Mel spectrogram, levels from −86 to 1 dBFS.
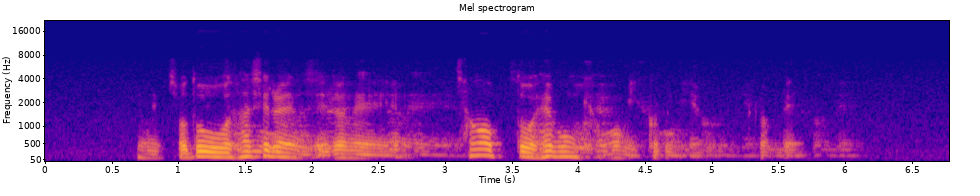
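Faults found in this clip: Echo with no canceller, throughout. Speech shadowed roughly 0.4 s later by a thinner copy about 13 dB down. Far-end loudspeaker feeds its microphone, and no echo canceller strips it before the return path.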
